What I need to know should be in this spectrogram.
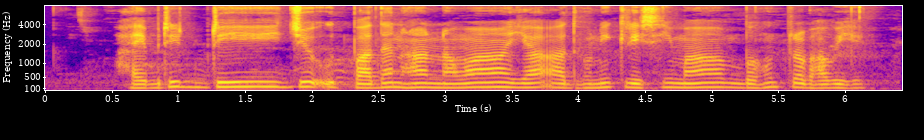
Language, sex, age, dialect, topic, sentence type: Chhattisgarhi, male, 18-24, Western/Budati/Khatahi, agriculture, statement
